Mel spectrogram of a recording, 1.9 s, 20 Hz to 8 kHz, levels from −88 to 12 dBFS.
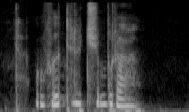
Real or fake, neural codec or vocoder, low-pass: fake; codec, 16 kHz, 4 kbps, FreqCodec, larger model; 7.2 kHz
